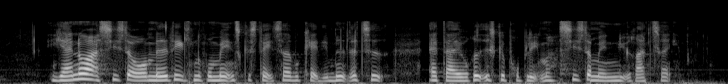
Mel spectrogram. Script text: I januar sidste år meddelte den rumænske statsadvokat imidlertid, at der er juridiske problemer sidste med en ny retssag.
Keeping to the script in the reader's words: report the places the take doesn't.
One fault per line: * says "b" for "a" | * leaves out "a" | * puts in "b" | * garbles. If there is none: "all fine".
all fine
